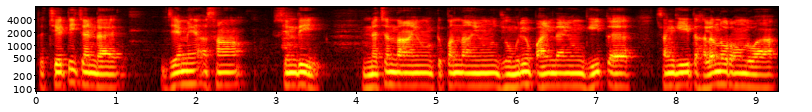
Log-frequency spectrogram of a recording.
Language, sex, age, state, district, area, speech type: Sindhi, male, 45-60, Gujarat, Kutch, rural, spontaneous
